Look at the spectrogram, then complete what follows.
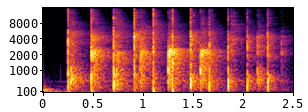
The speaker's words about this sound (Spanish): Vamos a darle un fuerte aplauso al Eterno.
